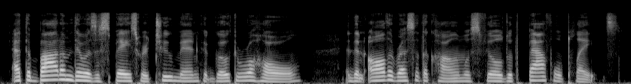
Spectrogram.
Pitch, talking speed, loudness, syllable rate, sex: 160 Hz, 265 wpm, -18 LUFS, 6.5 syllables/s, female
